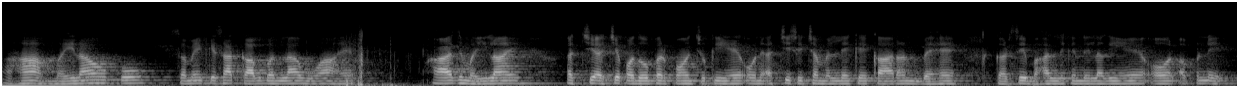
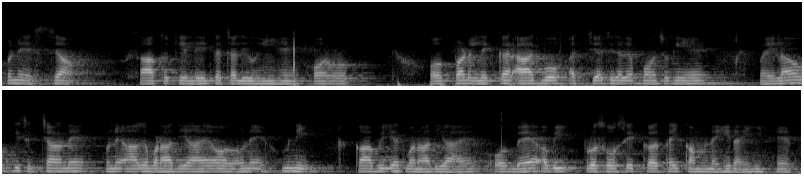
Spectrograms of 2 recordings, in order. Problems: none marked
